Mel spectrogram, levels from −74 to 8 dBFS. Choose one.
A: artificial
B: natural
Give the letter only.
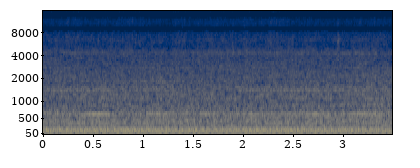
B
